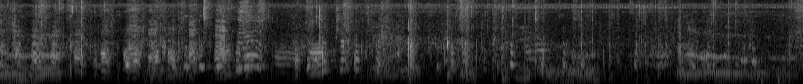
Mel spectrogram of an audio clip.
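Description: Domestic hens clucking, many short repeated calls.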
